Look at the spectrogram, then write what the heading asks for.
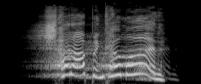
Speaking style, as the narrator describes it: I cried

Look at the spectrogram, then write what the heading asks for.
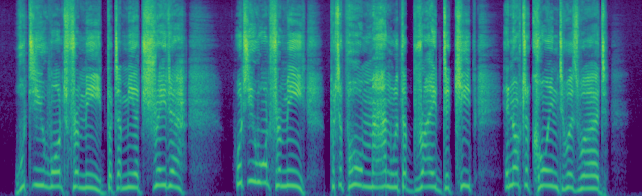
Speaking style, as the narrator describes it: Through his coughing, he cried out

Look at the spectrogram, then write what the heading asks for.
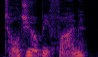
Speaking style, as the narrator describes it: Brian whispered into Adam's ear

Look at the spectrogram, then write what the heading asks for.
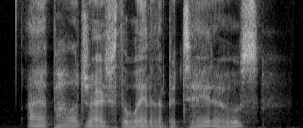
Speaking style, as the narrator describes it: the caterer said with a sigh

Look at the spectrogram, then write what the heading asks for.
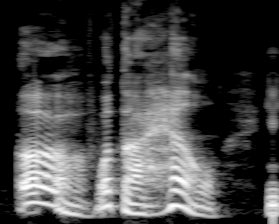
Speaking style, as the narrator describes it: He exclaimed

